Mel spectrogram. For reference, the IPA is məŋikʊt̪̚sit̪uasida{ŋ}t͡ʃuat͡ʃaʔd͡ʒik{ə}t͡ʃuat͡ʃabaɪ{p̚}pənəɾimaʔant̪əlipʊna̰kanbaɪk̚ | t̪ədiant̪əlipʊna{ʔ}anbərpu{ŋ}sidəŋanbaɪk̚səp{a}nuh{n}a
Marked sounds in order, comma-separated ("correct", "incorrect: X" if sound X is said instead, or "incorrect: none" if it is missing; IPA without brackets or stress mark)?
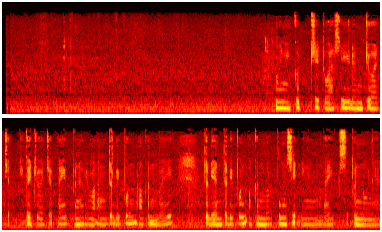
incorrect: n, incorrect: a, incorrect: k̚, incorrect: k, correct, incorrect: ə, incorrect: ɲ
